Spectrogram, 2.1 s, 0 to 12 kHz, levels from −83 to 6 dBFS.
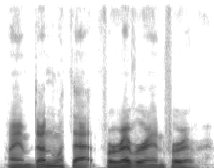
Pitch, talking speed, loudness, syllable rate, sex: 125 Hz, 225 wpm, -17 LUFS, 6.3 syllables/s, male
